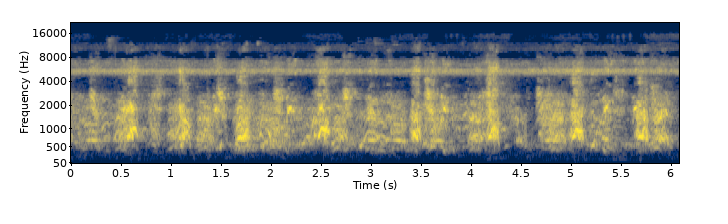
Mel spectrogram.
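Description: Kennel dogs barking in a quick, unbroken run of barks, about three a second.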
